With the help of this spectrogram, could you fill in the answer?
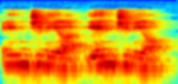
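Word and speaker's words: engineer: இன்ஜினியர்னு சொல்லக்கூடாது. என்ஜினியர் phonic sounds தான் நம்ம ப்ரொனவுன்ஸ் பண்ணணும்.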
